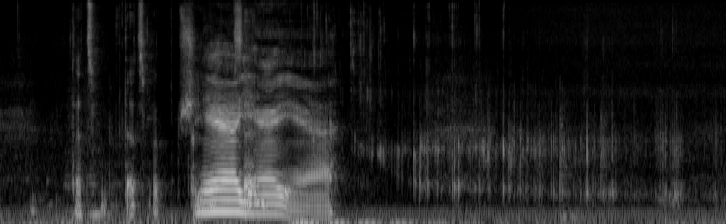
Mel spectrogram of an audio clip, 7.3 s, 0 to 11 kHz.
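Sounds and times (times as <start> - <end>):
speech: 0.7 - 3.4
beer pouring into a glass: 2.3 - 7.2
crackling fizz and popping bubbles of beer: 3.0 - 7.2.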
